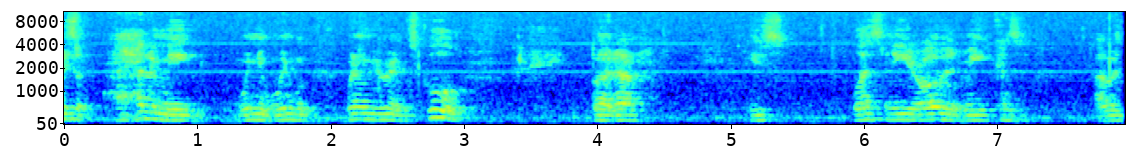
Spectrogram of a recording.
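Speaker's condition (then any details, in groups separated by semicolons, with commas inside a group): Cerebral palsy; from birth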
